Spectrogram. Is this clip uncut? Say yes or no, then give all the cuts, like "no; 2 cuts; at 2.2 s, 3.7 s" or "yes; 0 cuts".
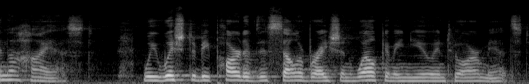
no; 1 cut; at 1.3 s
